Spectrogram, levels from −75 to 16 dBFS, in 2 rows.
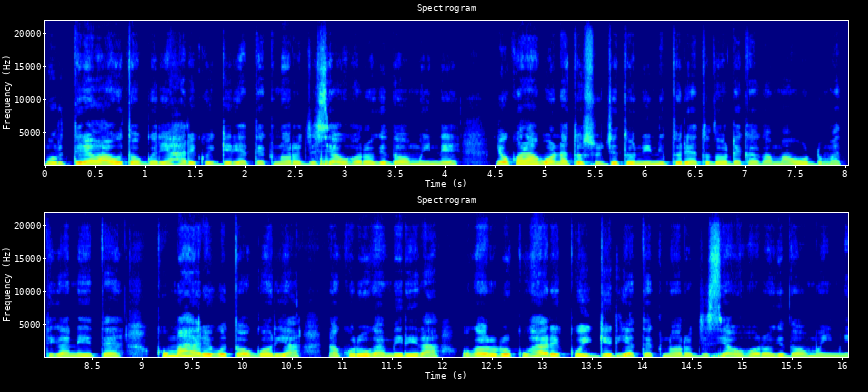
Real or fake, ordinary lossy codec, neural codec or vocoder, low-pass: fake; none; vocoder, 44.1 kHz, 128 mel bands, Pupu-Vocoder; none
